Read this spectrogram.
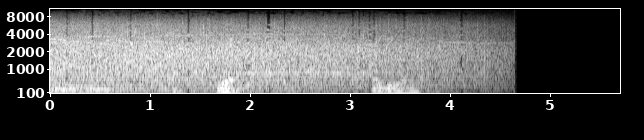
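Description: A large crowd cheers and applauds loudly, then cuts off abruptly.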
